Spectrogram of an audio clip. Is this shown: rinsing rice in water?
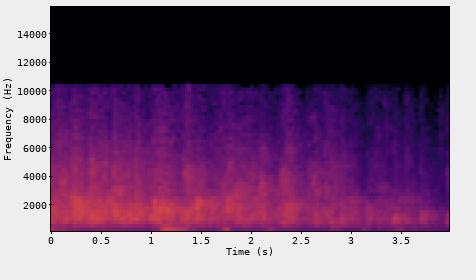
no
